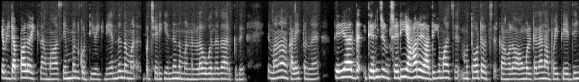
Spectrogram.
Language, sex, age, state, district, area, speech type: Tamil, female, 30-45, Tamil Nadu, Viluppuram, rural, spontaneous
